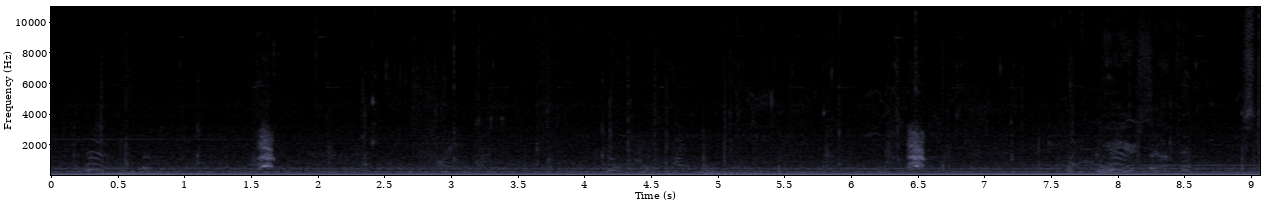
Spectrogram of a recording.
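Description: A dog in Red Dead Redemption 2 gives two short, distant-sounding barks several seconds apart over a steady low hum of outdoor game ambience.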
